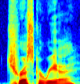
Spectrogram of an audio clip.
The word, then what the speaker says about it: churrascaria: On the website, you say that it's inspired by Brazilian churrascaria, am I pronouncing churrascaria, that right? Yeah.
